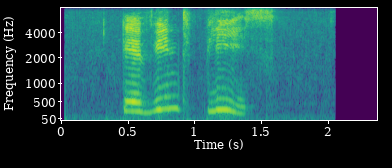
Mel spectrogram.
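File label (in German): "blasen" German; der Wind bläst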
